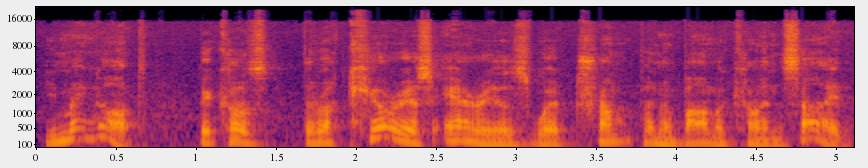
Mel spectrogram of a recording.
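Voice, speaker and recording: Older british guy, mellow husky voice, wry blunt pundit on a news panel. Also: mid-range voice, big pitch swings, unhurried. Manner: wry, blunt, colloquial asides. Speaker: former ambassador, studio guest.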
